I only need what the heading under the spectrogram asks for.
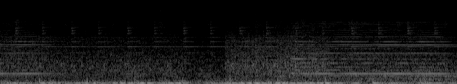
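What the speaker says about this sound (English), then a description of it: "Is that the train or is that the car?" A train rumbles past outside behind someone streaming a game, a steady low roar with a faint horn-like tone, fairly quiet and continuous throughout.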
